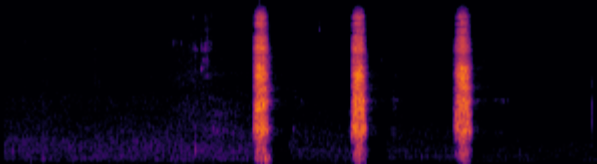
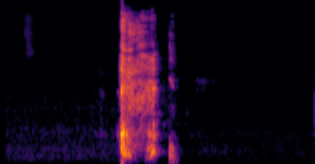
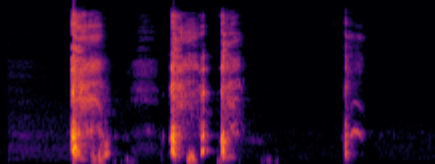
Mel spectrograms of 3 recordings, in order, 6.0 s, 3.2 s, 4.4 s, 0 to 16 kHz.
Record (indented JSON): {
  "exhalation_length": "6.0 s",
  "exhalation_amplitude": 29432,
  "exhalation_signal_mean_std_ratio": 0.2,
  "cough_length": "3.2 s",
  "cough_amplitude": 32768,
  "cough_signal_mean_std_ratio": 0.19,
  "three_cough_length": "4.4 s",
  "three_cough_amplitude": 32768,
  "three_cough_signal_mean_std_ratio": 0.25,
  "survey_phase": "beta (2021-08-13 to 2022-03-07)",
  "age": "45-64",
  "gender": "Female",
  "wearing_mask": "No",
  "symptom_runny_or_blocked_nose": true,
  "smoker_status": "Never smoked",
  "respiratory_condition_asthma": false,
  "respiratory_condition_other": false,
  "recruitment_source": "REACT",
  "submission_delay": "1 day",
  "covid_test_result": "Negative",
  "covid_test_method": "RT-qPCR",
  "influenza_a_test_result": "Unknown/Void",
  "influenza_b_test_result": "Unknown/Void"
}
